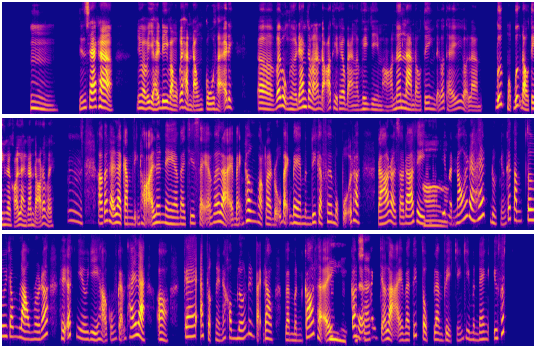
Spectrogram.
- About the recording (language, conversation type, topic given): Vietnamese, podcast, Gia đình ảnh hưởng đến những quyết định quan trọng trong cuộc đời bạn như thế nào?
- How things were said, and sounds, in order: tapping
